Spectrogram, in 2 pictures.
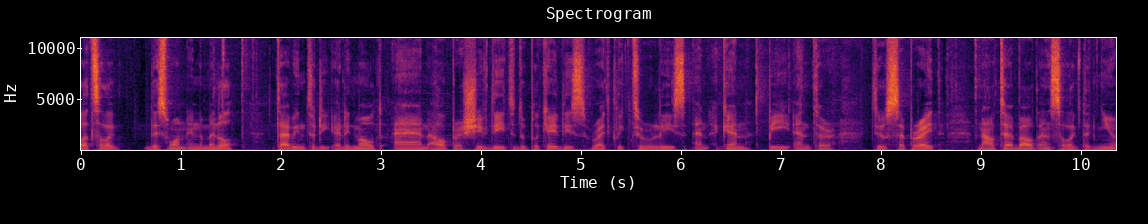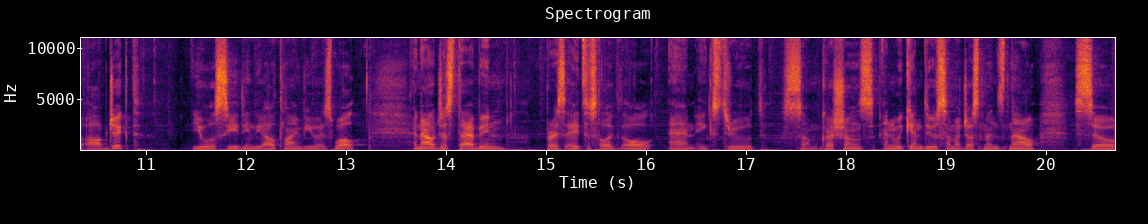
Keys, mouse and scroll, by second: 0.0 click, 1.5 Tab, 3.8 shift+d, 4.8 right click, 6.7 p, 8.9 Tab, 9.2 click, 10.4 click, 10.9 click, 13.9 Tab, 14.6 a, 15.4 e, 18.4 click.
